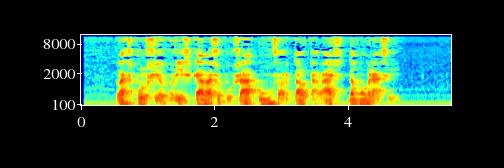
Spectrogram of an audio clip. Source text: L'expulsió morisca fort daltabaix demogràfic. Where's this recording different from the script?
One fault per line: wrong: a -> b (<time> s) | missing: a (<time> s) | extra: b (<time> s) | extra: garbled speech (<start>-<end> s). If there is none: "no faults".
extra: va suposar un (1.9 s)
